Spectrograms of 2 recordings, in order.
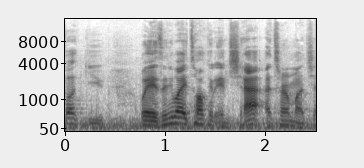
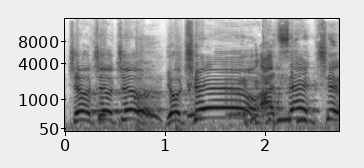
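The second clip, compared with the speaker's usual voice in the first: high, loud mock panic; frantic pleading shout; 11 semitones higher, 5 dB louder, much slower than usual. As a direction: yell at your attacker to stop. Getting beaten up, begging friend to stop.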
